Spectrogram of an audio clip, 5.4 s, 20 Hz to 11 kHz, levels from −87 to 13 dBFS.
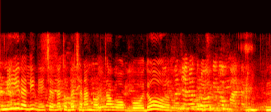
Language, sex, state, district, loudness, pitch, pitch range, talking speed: Kannada, female, Karnataka, Chamarajanagar, -13 LUFS, 285 Hz, 265-335 Hz, 65 wpm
